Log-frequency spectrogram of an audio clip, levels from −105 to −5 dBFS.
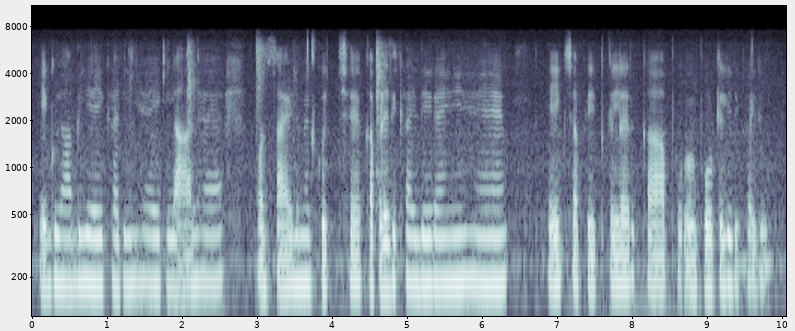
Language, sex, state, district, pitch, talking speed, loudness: Hindi, female, Uttarakhand, Tehri Garhwal, 180 Hz, 155 wpm, -20 LUFS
